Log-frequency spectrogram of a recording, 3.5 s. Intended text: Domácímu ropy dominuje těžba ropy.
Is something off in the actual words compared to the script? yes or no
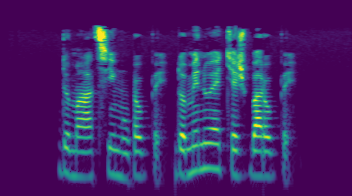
no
